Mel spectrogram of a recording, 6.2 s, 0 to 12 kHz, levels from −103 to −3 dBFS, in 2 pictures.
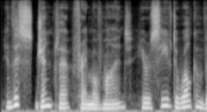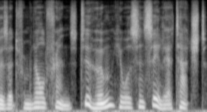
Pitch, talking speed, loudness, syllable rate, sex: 145 Hz, 205 wpm, -18 LUFS, 5.5 syllables/s, male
